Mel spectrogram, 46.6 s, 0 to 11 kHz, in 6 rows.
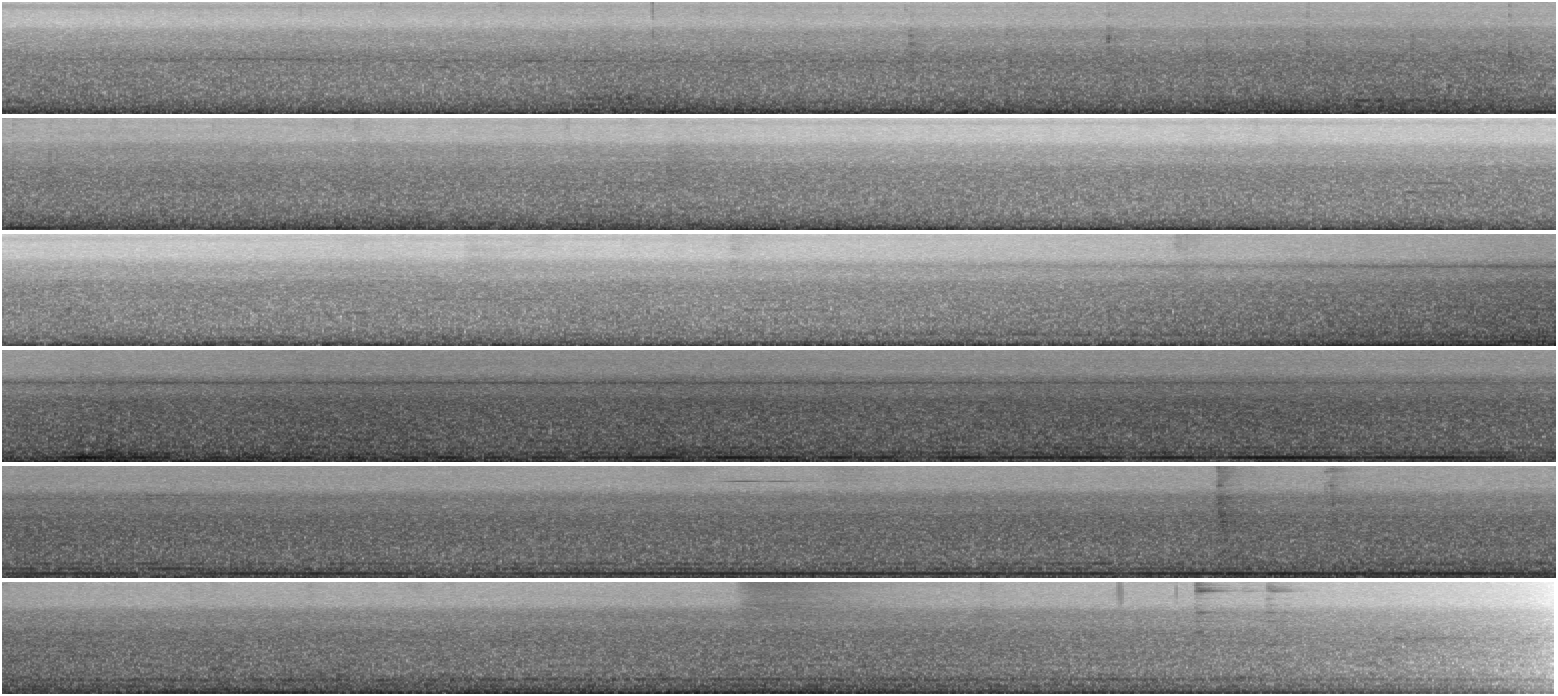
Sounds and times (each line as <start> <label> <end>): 0.0 traffic sound 12.0
19.1 traffic sound 46.6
